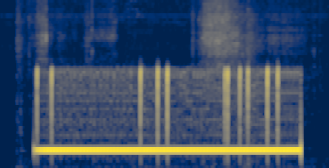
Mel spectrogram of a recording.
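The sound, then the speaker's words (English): A steady telephone dial tone hums for about two seconds while a quick run of keypad presses clicks over it, several in rapid bursts, clear with no voices. “And an email came into our office this week from a listener urging me to make a phone call.”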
